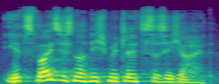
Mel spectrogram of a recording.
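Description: Husky preacher in a reverberant church. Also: male voice, on the high side, big pitch swings, dark tone. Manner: earnest, measured preaching with repeated phrases and occasional fillers. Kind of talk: sermon.

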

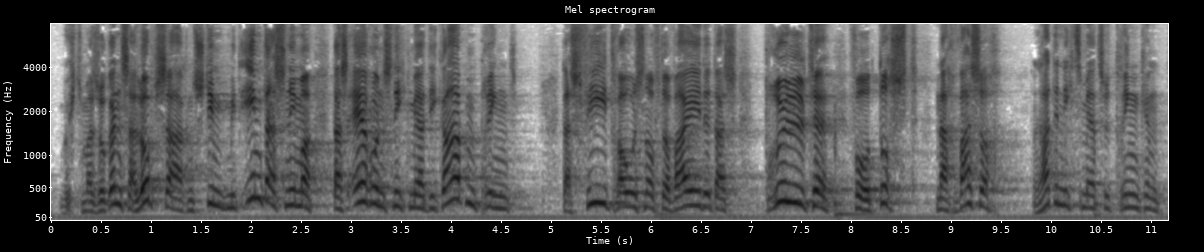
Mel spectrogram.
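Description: A man preaches a harvest festival sermon in a dramatic style, swinging between soft, low passages and loud ones. His voice sits high and moves in lively leaps. The recording carries a long church reverb. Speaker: pastor.

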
